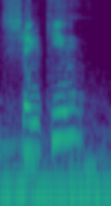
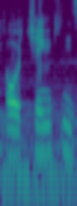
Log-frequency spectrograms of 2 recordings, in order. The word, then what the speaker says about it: Chenxing: Um, I'm just going to be calling her as I believe that it is pronounced, that it's going to be like Chenxing.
